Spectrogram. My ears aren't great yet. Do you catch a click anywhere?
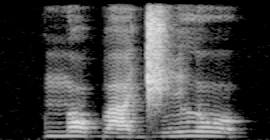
no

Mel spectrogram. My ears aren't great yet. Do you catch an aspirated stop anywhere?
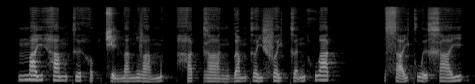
no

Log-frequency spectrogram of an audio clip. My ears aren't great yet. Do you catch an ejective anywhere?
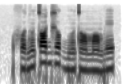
no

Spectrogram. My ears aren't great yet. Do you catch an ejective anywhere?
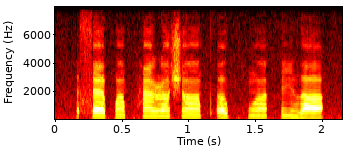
yes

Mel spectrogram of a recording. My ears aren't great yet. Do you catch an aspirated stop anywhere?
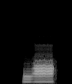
no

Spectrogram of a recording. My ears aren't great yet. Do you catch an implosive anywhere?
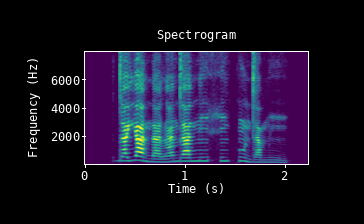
no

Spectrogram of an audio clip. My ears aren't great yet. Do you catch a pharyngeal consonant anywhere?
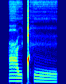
yes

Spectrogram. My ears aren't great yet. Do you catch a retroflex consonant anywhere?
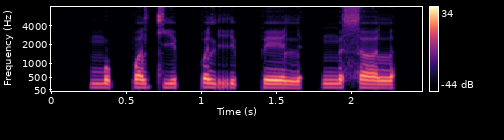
no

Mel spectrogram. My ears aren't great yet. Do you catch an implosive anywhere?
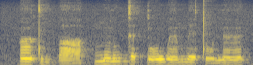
no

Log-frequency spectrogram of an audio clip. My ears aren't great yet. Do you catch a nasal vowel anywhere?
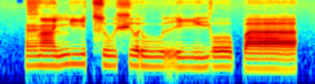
yes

